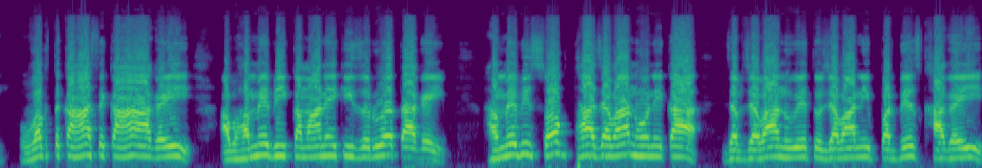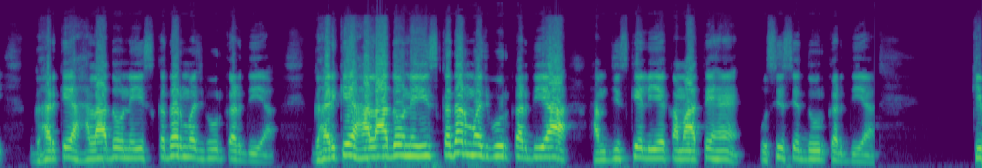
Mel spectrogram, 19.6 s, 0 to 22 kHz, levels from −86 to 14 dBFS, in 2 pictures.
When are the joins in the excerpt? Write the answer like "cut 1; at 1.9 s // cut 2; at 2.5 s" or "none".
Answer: cut 1; at 18.7 s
